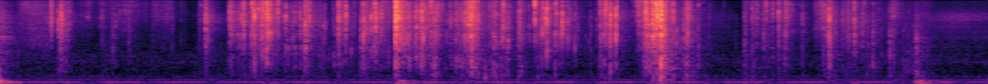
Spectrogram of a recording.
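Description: A plastic card wrapper crinkles and tears.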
